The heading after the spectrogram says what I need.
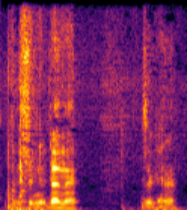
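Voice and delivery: very low, soft aside; drained, hushed and low; subdued regret. Real, not acted. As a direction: say it quietly to yourself after an outburst. Regret after the outburst.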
